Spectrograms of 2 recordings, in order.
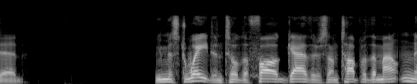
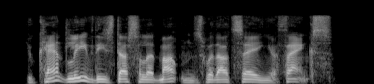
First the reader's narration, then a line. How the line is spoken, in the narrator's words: he said in a firm tone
